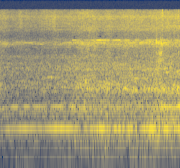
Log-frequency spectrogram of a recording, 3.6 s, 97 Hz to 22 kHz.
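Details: Pure Clean PUCRC99 robot vacuum (11.1 V lithium-ion) that normally runs only minutes before returning to its dock: after charging a couple of hours, it starts on its scheduled run with a smooth, steady motor whine that slowly builds.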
